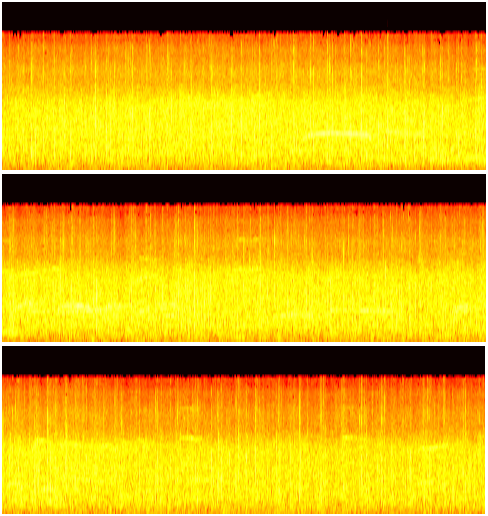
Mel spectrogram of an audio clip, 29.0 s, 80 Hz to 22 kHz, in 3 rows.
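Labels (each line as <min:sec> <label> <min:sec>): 0:00.0 Continuous and uniform applause from the audience. 0:29.0
0:03.7 Distorted whistling from an audience. 0:05.7
0:05.9 Audience cheers and shouts in the distance. 0:08.8
0:09.3 People whistling. 0:10.3
0:10.3 Audience cheers and shouts joyfully. 0:14.0
0:14.2 Audience whistles cheerfully. 0:15.2
0:15.4 An audience cheers. 0:21.4
0:20.1 Audience whistling rhythmically. 0:23.7
0:26.1 Audience whistles. 0:29.0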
